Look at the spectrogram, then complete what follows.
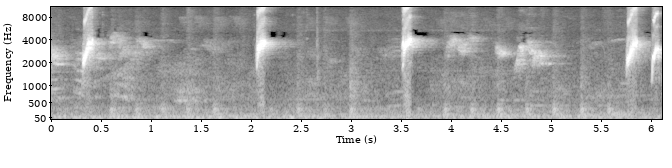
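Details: Thai caged red-whiskered bulbul training song in 'rik', 'bernl', 'lak wai', 'mae bot' and 'nap dok' styles: separate loud, sharp whistled notes every one to two seconds, linked by soft bubbling warbles, ending in a quick double.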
